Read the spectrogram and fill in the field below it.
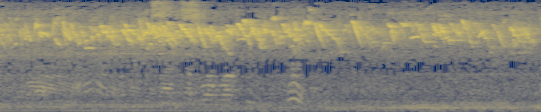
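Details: Lombok kecial kept in a cage as a newly finished master bird, delivering a fast, continuous high twittering song of buzzy trills and quick slurred chips, strung together without pause; low murmur of voices underneath.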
